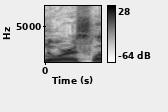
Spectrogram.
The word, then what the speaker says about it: Nores: It's Norris like Uncle Chuck, but the other spelling. Yeah, instead of N-O-R-R-I-S, it's N-O-R-E-S, but you had it right on the second run there, Morgan.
